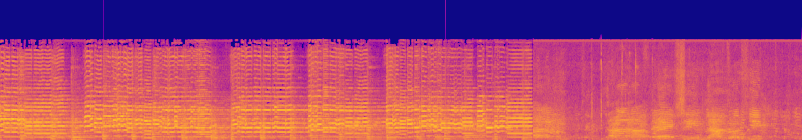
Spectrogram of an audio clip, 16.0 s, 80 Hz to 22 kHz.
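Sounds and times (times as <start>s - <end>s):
violin playing lively melody: 0.0s - 10.7s.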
